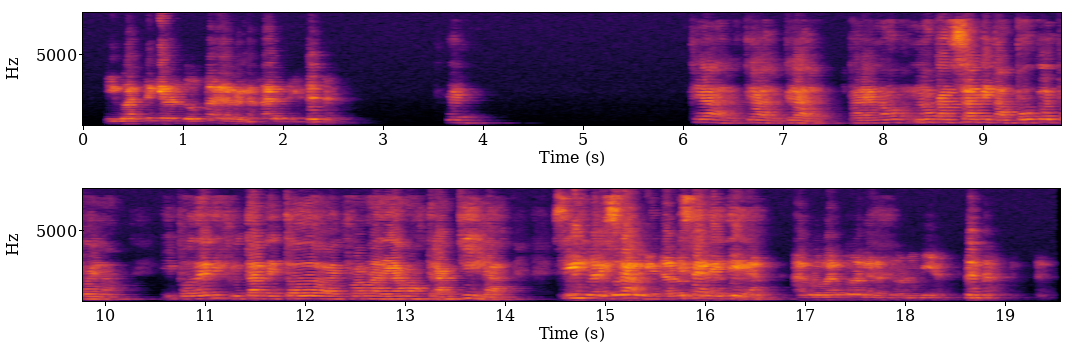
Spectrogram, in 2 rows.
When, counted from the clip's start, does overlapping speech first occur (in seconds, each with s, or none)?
14.6 s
